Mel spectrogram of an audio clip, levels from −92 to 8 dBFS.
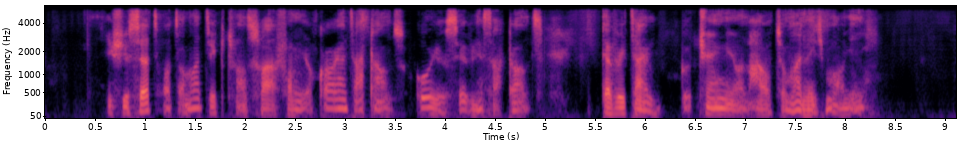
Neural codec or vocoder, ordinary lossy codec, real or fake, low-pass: codec, 16 kHz, 1 kbps, FreqCodec, larger model; none; fake; 5.4 kHz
